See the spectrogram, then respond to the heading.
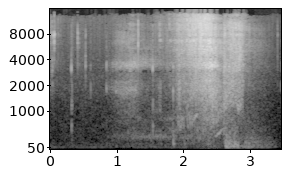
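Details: Mechanical ventilator sound heard during a podcast recording: a few soft clicks, then a rising and fading airy hiss with a low thud, one ventilator breath cycle.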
